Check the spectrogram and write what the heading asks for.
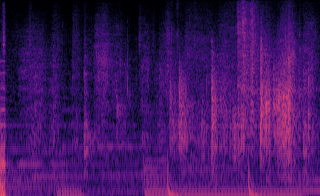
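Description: Soft background music with low held bass notes. Near the end there is a brief papery rustle, which fits a planner page being turned.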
